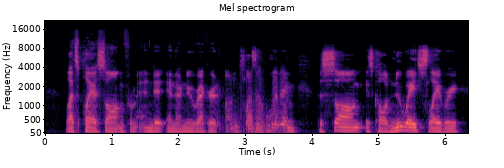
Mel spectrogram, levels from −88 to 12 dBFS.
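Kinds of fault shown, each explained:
call bitrate drop: Just after "and their new", at 2.54 s, the encoder is starved of bits. The speech turns rough and watery. Everything above 8 kHz vanishes. This fits a fall from about 32 to 6 kbps. It lasts until 6.25 s.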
